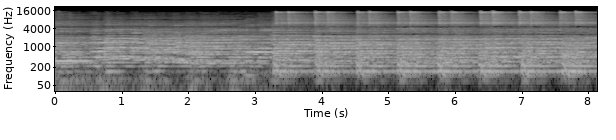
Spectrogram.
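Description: A children's school wind band with marimbas and percussion playing a piece, sustained wind and brass notes over mallet parts. About three seconds in, a steady beat of light, sharp percussion strikes joins in.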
